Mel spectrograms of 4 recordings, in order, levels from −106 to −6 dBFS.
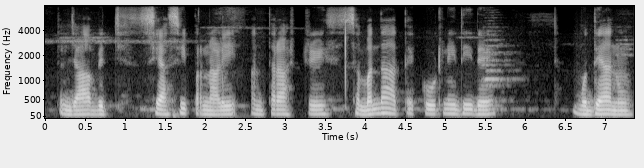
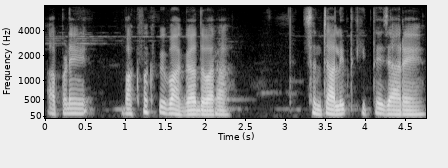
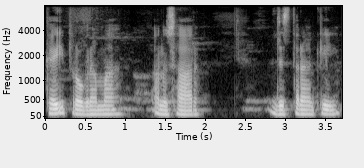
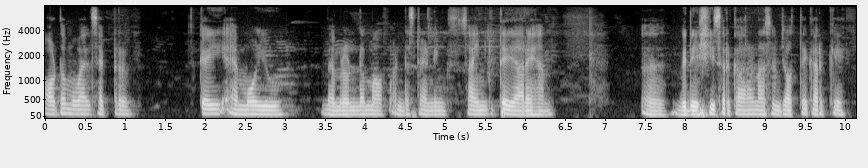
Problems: none marked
